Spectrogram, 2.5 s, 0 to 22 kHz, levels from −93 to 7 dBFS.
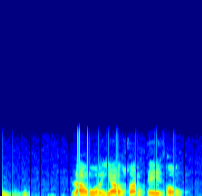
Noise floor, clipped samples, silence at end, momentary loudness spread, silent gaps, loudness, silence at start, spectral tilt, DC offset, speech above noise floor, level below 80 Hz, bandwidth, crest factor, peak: -60 dBFS; under 0.1%; 0.25 s; 22 LU; none; -25 LUFS; 0.05 s; -5.5 dB/octave; under 0.1%; 36 dB; -56 dBFS; 7.6 kHz; 20 dB; -8 dBFS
